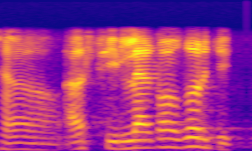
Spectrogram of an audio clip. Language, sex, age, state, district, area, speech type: Odia, male, 18-30, Odisha, Puri, urban, conversation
